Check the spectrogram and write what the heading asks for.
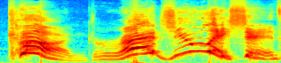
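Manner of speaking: drawn-out, high game-show shout; booming prize announcement. Retold or imitated. Prank caller announcing a fake prize, loud drawn-out shout. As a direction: belt it out long and loud like a prize host.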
